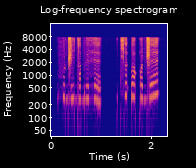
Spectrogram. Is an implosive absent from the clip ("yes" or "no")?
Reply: yes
